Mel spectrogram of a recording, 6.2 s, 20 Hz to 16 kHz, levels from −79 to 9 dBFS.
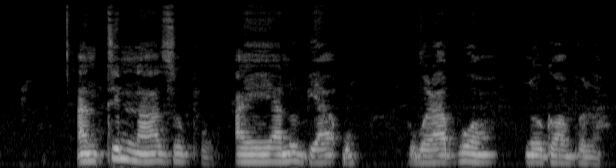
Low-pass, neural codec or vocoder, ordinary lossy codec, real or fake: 14.4 kHz; none; MP3, 64 kbps; real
